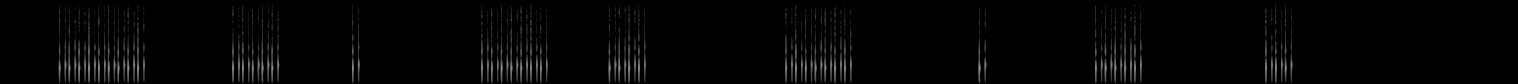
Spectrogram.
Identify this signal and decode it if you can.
Pulse dialling, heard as clicks on a phone line, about 10 pulses a second. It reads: 9 5 1 7 4 7 1 5 3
